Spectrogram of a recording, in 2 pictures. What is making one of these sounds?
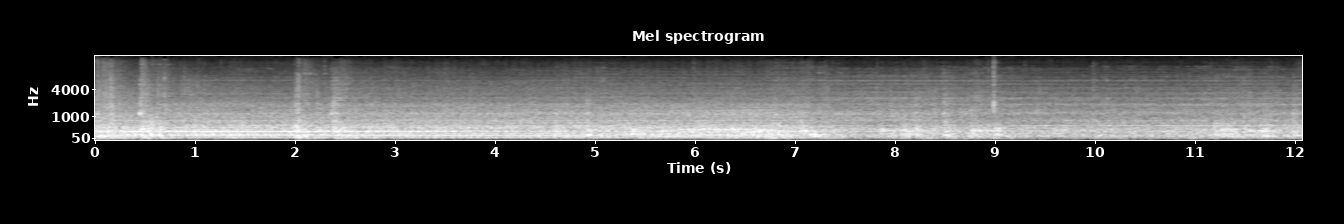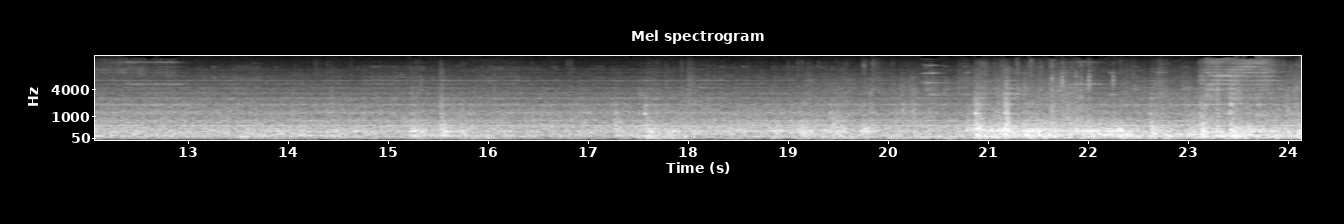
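Train wheels clack over rail joints and points.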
